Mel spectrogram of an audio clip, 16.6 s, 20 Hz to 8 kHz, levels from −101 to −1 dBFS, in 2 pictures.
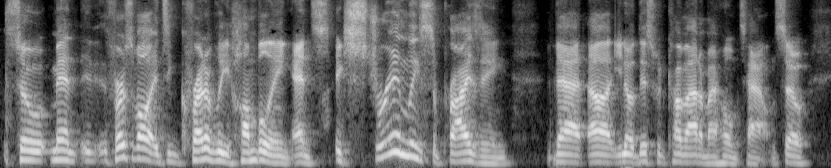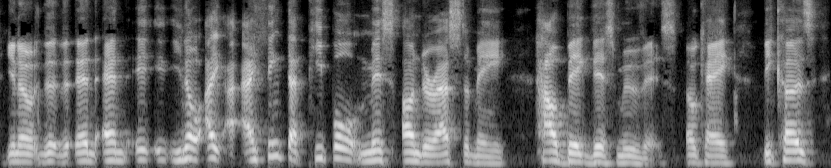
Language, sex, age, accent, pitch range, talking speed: English, male, 20-39, American, 125-155 Hz, 170 wpm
